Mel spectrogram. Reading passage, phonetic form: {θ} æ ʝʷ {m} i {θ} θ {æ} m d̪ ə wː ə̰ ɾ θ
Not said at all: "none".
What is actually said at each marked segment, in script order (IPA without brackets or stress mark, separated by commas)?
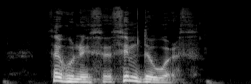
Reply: θ, n, θ, i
